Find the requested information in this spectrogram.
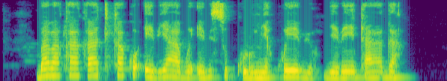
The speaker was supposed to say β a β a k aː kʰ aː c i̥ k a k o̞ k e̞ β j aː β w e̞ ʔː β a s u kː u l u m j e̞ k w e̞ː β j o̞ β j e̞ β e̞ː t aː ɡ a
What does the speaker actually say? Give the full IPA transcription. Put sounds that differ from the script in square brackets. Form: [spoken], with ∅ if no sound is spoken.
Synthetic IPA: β a β a k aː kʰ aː [t] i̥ k a k o̞ [ʔ] e̞ β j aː β w e̞ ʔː β [i] s u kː u l u m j e̞ k w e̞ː β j o̞ β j e̞ β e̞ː t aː ɡ a

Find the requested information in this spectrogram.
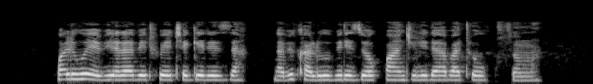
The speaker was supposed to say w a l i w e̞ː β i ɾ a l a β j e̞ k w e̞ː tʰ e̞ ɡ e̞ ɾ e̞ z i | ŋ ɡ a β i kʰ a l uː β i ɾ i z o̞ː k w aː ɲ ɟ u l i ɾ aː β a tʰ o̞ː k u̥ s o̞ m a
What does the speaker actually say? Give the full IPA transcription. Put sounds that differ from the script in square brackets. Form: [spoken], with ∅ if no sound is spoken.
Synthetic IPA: w a l i w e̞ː β i ɾ a l a β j e̞ [t] w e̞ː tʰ e̞ ɡ e̞ ɾ e̞ z [a] | ŋ ɡ a β i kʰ a l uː β i ɾ i z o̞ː k w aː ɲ ɟ u l i ɾ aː β a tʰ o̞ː k u̥ s o̞ m a

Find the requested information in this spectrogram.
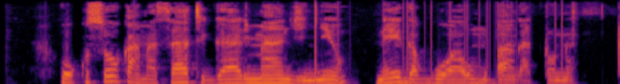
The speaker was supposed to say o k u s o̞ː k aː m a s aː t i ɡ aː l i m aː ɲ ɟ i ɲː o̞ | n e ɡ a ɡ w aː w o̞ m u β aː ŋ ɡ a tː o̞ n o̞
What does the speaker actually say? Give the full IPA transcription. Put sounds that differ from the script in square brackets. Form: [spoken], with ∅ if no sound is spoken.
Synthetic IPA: o k u s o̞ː k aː m a s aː t i ɡ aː l i m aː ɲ ɟ i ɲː o̞ | n e ɡ a ɡ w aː w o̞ m u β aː ŋ ɡ a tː o̞ n o̞

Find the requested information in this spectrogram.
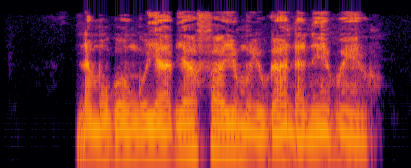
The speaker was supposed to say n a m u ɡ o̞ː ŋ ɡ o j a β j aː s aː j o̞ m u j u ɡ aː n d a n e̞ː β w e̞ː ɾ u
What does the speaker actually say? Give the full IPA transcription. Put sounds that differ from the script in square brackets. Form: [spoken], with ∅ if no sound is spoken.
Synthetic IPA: n a m u ɡ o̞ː ŋ ɡ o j a β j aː [f] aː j o̞ m u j u ɡ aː n d a n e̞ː β w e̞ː ɾ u

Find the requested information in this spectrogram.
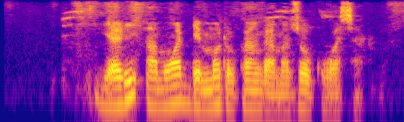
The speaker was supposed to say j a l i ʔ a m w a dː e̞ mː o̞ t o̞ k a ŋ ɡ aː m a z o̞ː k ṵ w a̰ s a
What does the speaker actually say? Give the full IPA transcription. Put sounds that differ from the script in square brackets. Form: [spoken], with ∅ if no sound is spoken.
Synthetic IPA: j a l i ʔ a m w a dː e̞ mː o̞ t o̞ k a ŋ ɡ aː m a z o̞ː k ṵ w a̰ s a

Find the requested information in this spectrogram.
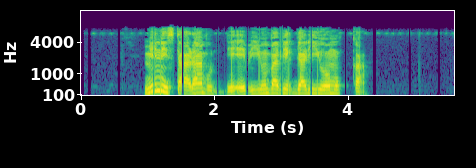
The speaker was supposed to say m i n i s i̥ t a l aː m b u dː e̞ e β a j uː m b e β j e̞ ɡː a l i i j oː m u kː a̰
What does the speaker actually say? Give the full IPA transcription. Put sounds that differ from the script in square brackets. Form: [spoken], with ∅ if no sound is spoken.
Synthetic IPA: m i n i s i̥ t a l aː m b u dː e̞ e β [i] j uː m b [a] β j e̞ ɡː a l i i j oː m u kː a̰

